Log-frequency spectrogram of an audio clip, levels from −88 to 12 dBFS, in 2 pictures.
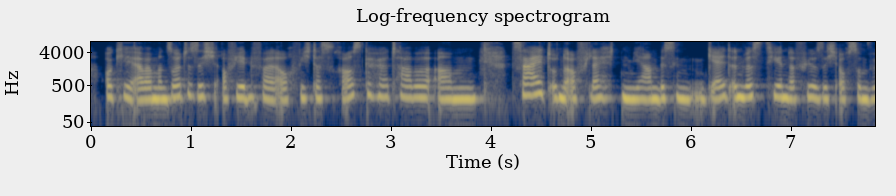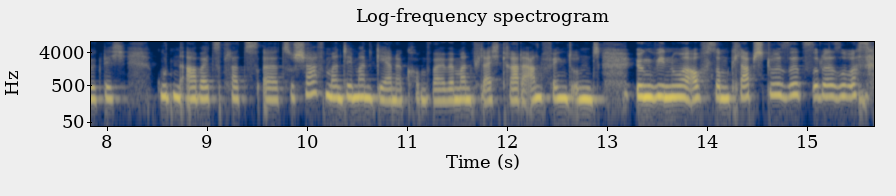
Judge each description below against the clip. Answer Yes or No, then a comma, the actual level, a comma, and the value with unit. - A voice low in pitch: No, high, 230 Hz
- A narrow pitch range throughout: Yes, narrow, 2.0 semitones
